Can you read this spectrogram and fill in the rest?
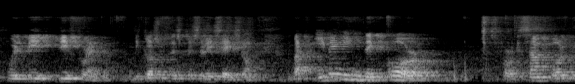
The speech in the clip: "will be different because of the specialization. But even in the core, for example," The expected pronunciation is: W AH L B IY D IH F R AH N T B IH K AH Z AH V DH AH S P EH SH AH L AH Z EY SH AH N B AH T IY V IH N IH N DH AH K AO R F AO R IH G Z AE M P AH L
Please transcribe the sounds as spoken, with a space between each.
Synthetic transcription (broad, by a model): W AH L B IY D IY F R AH N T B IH K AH S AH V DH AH S P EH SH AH L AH S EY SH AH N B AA T IY V IH N IH N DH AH K AO R F AO R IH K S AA M P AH L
